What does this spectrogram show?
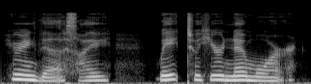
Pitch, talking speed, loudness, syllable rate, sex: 195 Hz, 155 wpm, -16 LUFS, 3.8 syllables/s, female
